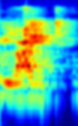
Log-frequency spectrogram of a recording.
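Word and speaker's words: light: क्या नहीं इसे क्या फर्क है हम लोग लाइट वहां जी ह साइलेंट है उसी तरह से हे ह आई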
